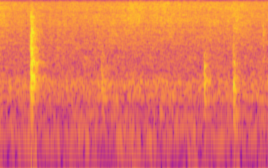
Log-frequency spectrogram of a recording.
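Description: Finely chopped onions with garlic and paprika frying in a hot pan, a steady close sizzle with a few sharp clicks of a utensil against the pan.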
